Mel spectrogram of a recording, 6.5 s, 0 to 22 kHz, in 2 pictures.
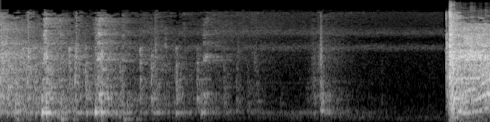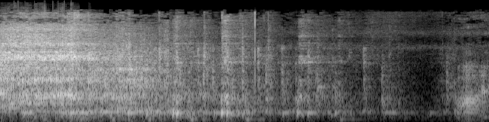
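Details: John Deere 210 lawn tractor: engine sputters in bursts, goes quiet, catches loudly and fades unevenly, stalling when throttled up; owner suspects carburetor mixture needs adjusting.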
